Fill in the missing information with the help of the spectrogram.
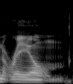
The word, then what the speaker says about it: Reum: Her last name is pronounced Rehome, but with a silent H. So it's Manon Reum.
